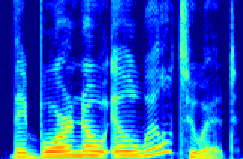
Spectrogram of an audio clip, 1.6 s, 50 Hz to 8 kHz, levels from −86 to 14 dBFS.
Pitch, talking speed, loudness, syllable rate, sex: 235 Hz, 260 wpm, -15 LUFS, 4.6 syllables/s, female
